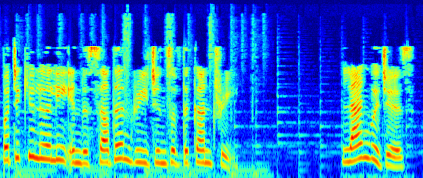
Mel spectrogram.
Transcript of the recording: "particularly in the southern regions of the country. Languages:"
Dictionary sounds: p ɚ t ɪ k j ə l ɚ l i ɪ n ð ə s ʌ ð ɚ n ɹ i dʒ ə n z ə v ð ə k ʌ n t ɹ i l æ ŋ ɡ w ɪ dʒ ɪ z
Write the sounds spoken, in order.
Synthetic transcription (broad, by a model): p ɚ t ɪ k j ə l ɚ l i ɪ n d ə s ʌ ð ɚ n ɹ i dʒ ə n z ə v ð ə k ʌ n t ɹ i l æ ŋ ɡ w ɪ dʒ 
